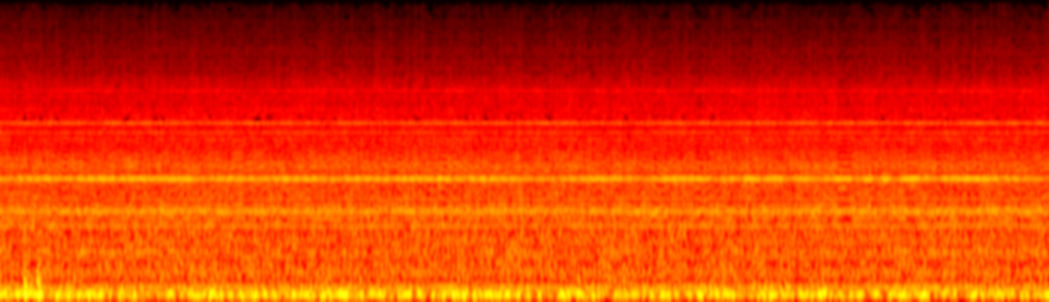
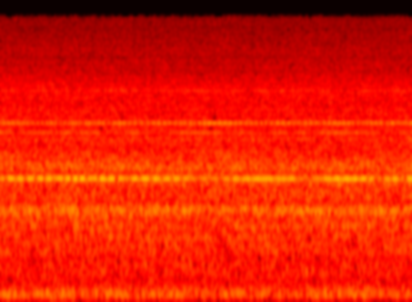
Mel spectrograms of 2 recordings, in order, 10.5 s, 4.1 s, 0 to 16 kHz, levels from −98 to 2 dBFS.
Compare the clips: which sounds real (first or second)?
second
